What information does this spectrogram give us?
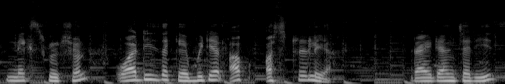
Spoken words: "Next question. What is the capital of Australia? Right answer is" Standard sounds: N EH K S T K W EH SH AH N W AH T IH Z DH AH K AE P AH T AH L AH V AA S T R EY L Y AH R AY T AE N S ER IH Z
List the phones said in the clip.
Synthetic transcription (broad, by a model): N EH K S T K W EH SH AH N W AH T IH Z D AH K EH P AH T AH L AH P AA S T R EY L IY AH R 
